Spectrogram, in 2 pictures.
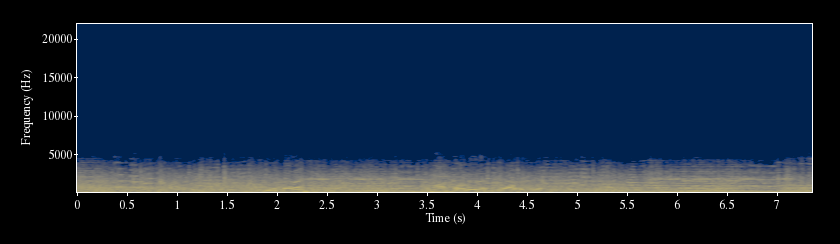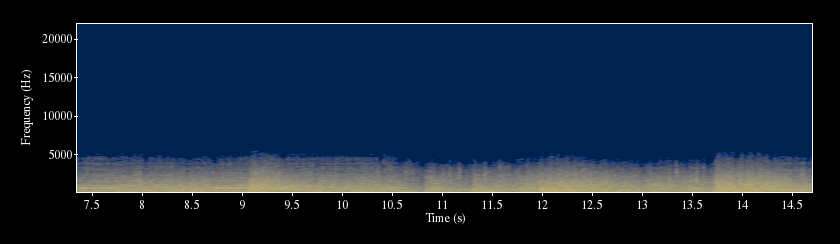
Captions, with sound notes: - Feel better? Come on, Baldy, let's get out of here. (dramatic music) (guns firing)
